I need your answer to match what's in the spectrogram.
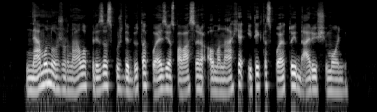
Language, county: Lithuanian, Telšiai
